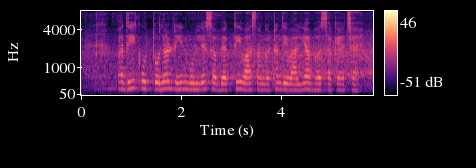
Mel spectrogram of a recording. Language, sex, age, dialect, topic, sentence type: Maithili, female, 18-24, Southern/Standard, banking, statement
